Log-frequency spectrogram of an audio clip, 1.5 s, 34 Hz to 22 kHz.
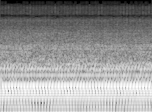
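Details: Honda EU2000i generator after valve lash adjustment to factory spec, carrying a 1500 W heat gun at about 1470–1480 W: steady, even hum at constant speed with no misses, surging or knocks, normal running under full load.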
